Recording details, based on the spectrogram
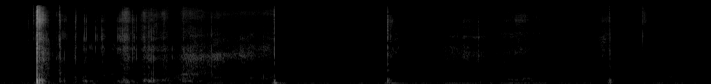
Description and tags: banana opening
Closeup recording of the opening of a banana (unfortunatly with some neighbours making sound as well)
banana, closeup, opening, recording, slicing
